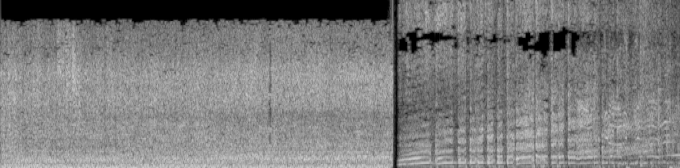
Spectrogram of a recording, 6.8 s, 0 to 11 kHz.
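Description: A race car engine at full throttle heard inside the caged cabin: a loud, dense noise with no clear pitch. About four seconds in it cuts abruptly to the 2.5-litre five-cylinder engine of an Audi TT RS drag car, revving up and then holding high revs during a burnout.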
